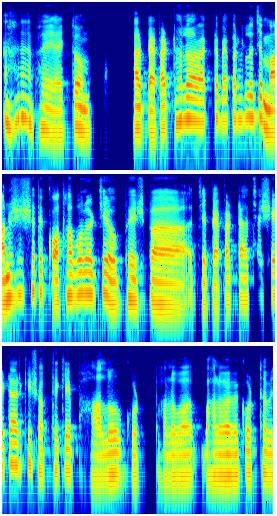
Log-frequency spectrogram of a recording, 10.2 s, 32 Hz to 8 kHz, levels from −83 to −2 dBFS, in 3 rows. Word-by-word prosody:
হ্যাঁ, 175 Hz, +1 st, -3 dB
ভাই 125 Hz, -1 st, -3 dB, 0.2 s
একদম। 125 Hz, +4 st, +1 dB, 0.6 s
আর 130 Hz, -, +7 dB
ব্যাপারটা 125 Hz, +5 st, +3 dB
হলো 170 Hz, +1 st, +3 dB
আরেকটা 155 Hz, +1 st, +2 dB
ব্যাপার 160 Hz, -, -1 dB
হলো 180 Hz, 0 st, 0 dB
যে -, -, +5 dB
মানুষের 140 Hz, +6 st, +3 dB
সাথে 170 Hz, -1 st, -1 dB
কথা 125 Hz, +5 st, +3 dB
বলার 160 Hz, -1 st, +3 dB
যে 160 Hz, -, +3 dB
অভ্যাস 120 Hz, +2 st, -2 dB
বা 120 Hz, -, +6 dB, 0.5 s
যে -, -, -1 dB
ব্যাপারটা 130 Hz, +1 st, 0 dB
আছে 130 Hz, +4 st, -15 dB
সেটা 155 Hz, +1 st, 0 dB
আরকি 160 Hz, +2 st, -6 dB
সবথেকে 130 Hz, +1 st, -4 dB, 0.2 s
ভালো 110 Hz, +1 st, -1 dB, 0.2 s
করতে 110 Hz, 0 st, -7 dB, 0.2 s
ভাল 110 Hz, 0 st, -6 dB, 0.5 s
ভালোভাবে 115 Hz, 0 st, 0 dB
করতে 125 Hz, 0 st, -4 dB
হবে। 120 Hz, -2 st, -2 dB
130 Hz, 170 wpm, -26 LUFS, 115-155 Hz, 0.6 s, আর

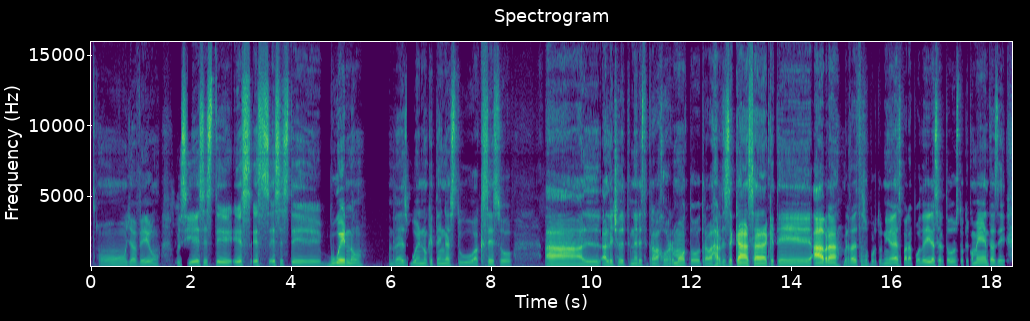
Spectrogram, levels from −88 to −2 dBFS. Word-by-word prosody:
Oh, 115 Hz, +5 st, -13 dB
ya 120 Hz, -2 st, -10 dB
veo. 110 Hz, -2 st, -9 dB, 0.3 s
Pues -, -, 0 dB
sí, 120 Hz, +2 st, -2 dB
es, 135 Hz, +1 st, +1 dB
este, 125 Hz, -4 st, 0 dB
es 130 Hz, -1 st, +5 dB
es 135 Hz, -1 st, +3 dB
es 135 Hz, -, +2 dB
este, 105 Hz, -, -4 dB
bueno, 130 Hz, -, 0 dB, 0.5 s
¿verdad? 100 Hz, +2 st, -11 dB
Es 115 Hz, -1 st, -9 dB
bueno 110 Hz, +2 st, -9 dB
que -, -, -11 dB
tengas 115 Hz, -2 st, -3 dB
tú 110 Hz, -1 st, -12 dB
acceso 105 Hz, -1 st, -4 dB, 0.6 s
al 95 Hz, 0 st, 0 dB
al 105 Hz, -, -3 dB
hecho 110 Hz, +2 st, -1 dB
de 110 Hz, -, -5 dB
tener 110 Hz, +3 st, -9 dB
este 115 Hz, -, -5 dB
trabajo 100 Hz, 0 st, -6 dB
remoto, 120 Hz, -2 st, -6 dB
trabajar 105 Hz, +3 st, -2 dB
desde 115 Hz, +2 st, +1 dB
casa, 120 Hz, -5 st, +7 dB
que -, -, -4 dB
te 105 Hz, 0 st, -2 dB
abra, 125 Hz, -5 st, +7 dB
¿verdad? 110 Hz, +2 st, -5 dB
Estas 130 Hz, 0 st, -10 dB
oportunidades 115 Hz, +2 st, -5 dB
para 105 Hz, -1 st, -7 dB
poder 105 Hz, +3 st, -7 dB
ir 120 Hz, 0 st, +1 dB
a -, -, +1 dB
hacer 115 Hz, -1 st, -2 dB
todo 125 Hz, 0 st, -10 dB
esto 125 Hz, -, -9 dB
que -, -, -18 dB
comentas, 130 Hz, 0 st, -4 dB
de 90 Hz, -3 st, -10 dB
115 Hz, 150 wpm, -23 LUFS, 105-125 Hz, 0.6 s, casa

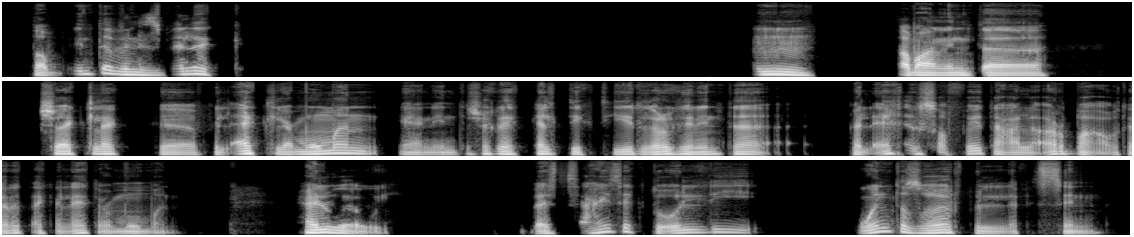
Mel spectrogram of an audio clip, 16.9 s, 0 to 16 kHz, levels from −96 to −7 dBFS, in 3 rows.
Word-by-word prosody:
طب 100 Hz, -3 st, +1 dB
أنت 155 Hz, +4 st, -2 dB
بالنسبة 130 Hz, -3 st, +1 dB
لك 150 Hz, -3 st, 0 dB, 2.6 s
إمم، 130 Hz, -6 st, +5 dB, 0.4 s
طبعًا 115 Hz, -4 st, +6 dB
أنت 100 Hz, -2 st, +4 dB, 0.7 s
شكلَك 115 Hz, +1 st, +4 dB, 0.2 s
في 95 Hz, -2 st, -2 dB
الأكل 120 Hz, -3 st, +2 dB
عمومًا، 125 Hz, +4 st, +3 dB
يعني 90 Hz, -1 st, -5 dB
أنت 90 Hz, +4 st, -8 dB
شكلَك 110 Hz, -1 st, 0 dB
أكلت 110 Hz, -2 st, 0 dB
كتير 105 Hz, +2 st, -2 dB
لدرجة 105 Hz, +1 st, +3 dB
إن 100 Hz, -, +3 dB
أنت 110 Hz, -2 st, 0 dB, 0.4 s
في -, -, 0 dB
الآخر 130 Hz, -1 st, -3 dB
صفّيت 125 Hz, +1 st, -3 dB
على 85 Hz, -4 st, -2 dB
4 -, -, -1 dB
أو -, -, -8 dB
3 105 Hz, +2 st, -4 dB
أكلات 100 Hz, +1 st, -4 dB
عمومًا. 90 Hz, +1 st, -5 dB, 0.6 s
حلو 130 Hz, -2 st, +6 dB
أوي، -, -, -4 dB, 0.7 s
بس 105 Hz, -1 st, 0 dB
عايزك 160 Hz, +7 st, -2 dB
تقول 115 Hz, -, -1 dB
لي 135 Hz, -1 st, -6 dB, 0.5 s
وأنت 170 Hz, +1 st, +1 dB
صغير 125 Hz, 0 st, +3 dB
في 95 Hz, -, -7 dB
ال 85 Hz, -3 st, -5 dB
في -, -, -41 dB
السن، -, -, -5 dB
110 Hz, 140 wpm, -24 LUFS, 100-130 Hz, 2.6 s, طبعًا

